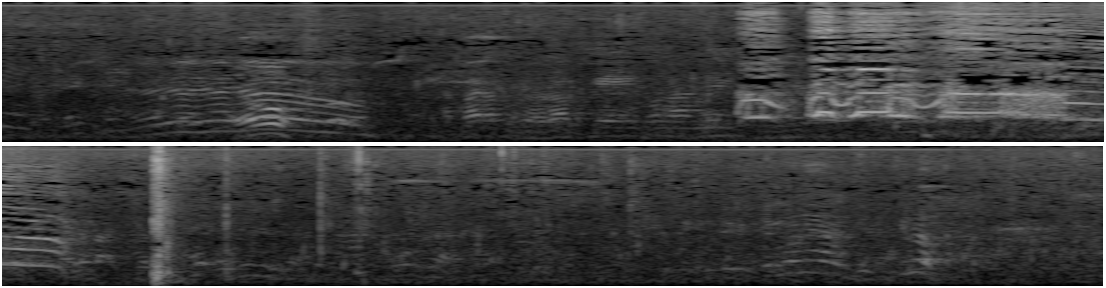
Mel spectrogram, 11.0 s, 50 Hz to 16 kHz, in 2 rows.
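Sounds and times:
rooster crowing: 0:03.7 - 0:06.0.

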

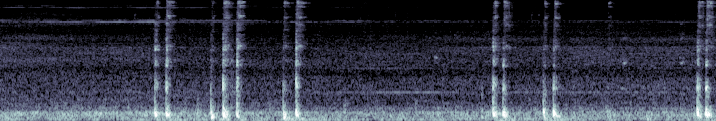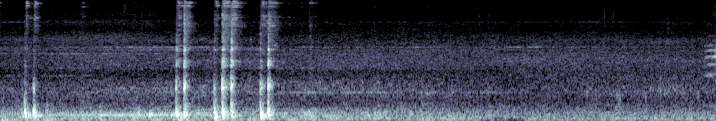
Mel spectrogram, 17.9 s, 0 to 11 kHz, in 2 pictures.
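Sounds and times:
tram wheels clacking over crossing: 0:01.9 - 0:04.2, 0:05.4 - 0:13.1.

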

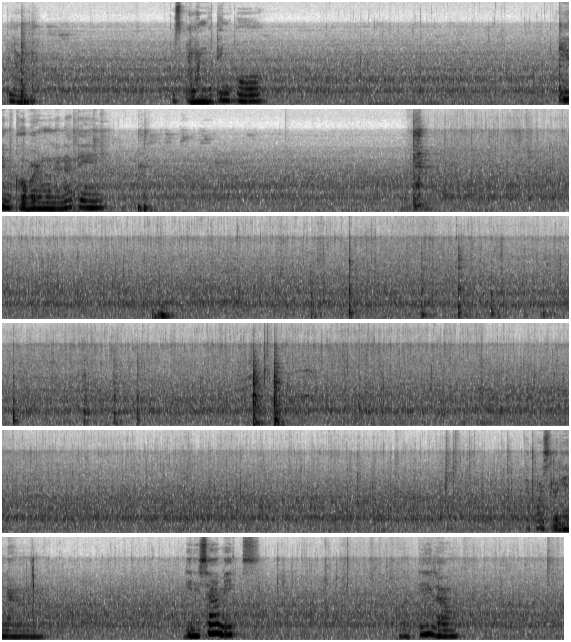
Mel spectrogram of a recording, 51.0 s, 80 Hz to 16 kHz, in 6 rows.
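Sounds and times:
squash sizzling in pan: 0:00.0 - 0:11.6, 0:14.6 - 0:50.9
wooden spatula knocking pan: 0:23.2 - 0:25.9, 0:29.2 - 0:29.8.

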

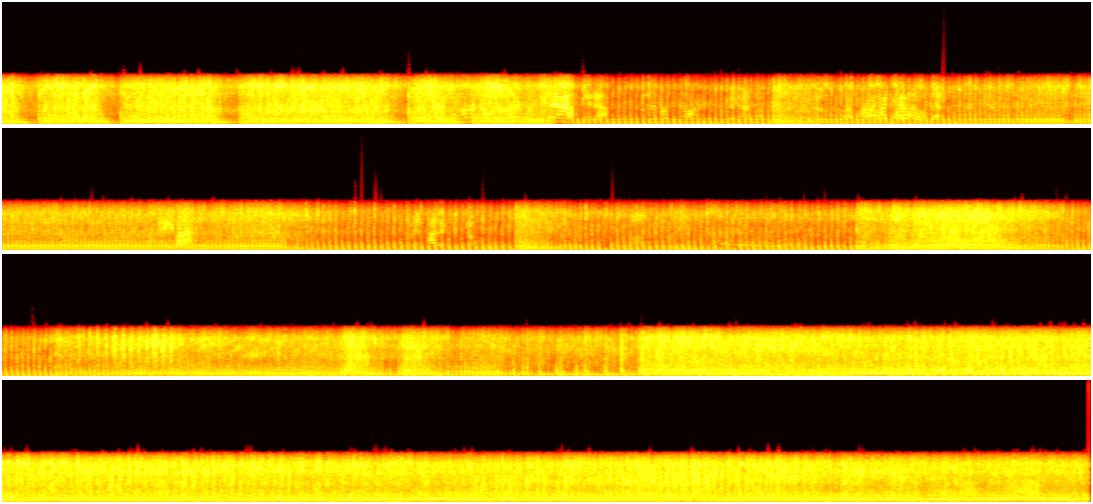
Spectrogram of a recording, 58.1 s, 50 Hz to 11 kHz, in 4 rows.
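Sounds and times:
quad bike engine revving: 0:00.0 - 0:58.0.

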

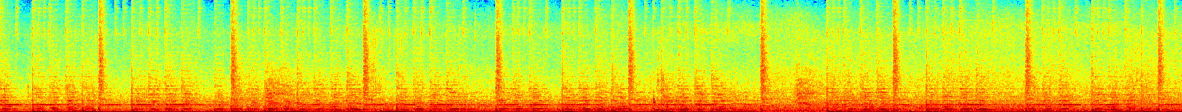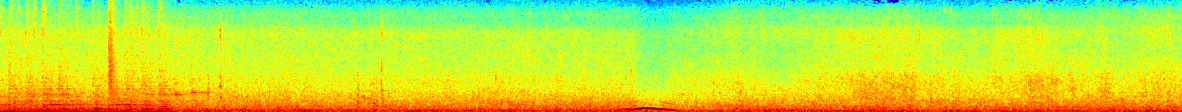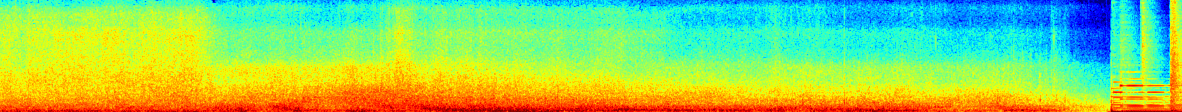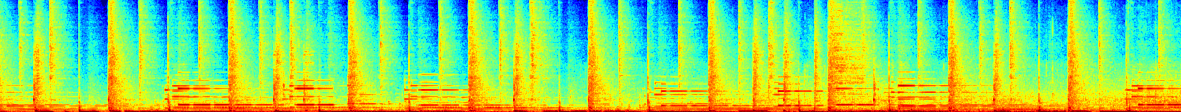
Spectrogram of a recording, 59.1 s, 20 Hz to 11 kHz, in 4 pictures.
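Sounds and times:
whitewater rapids roaring: 0:00.0 - 0:43.3.

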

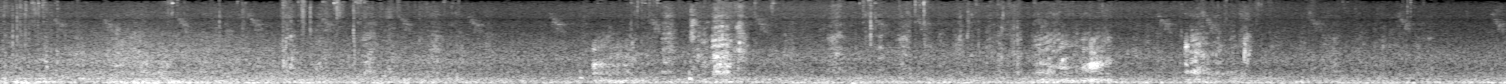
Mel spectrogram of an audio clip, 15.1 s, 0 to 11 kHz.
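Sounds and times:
dogs wrestling: 0:00.0 - 0:14.6
dogs short vocal bursts: 0:05.8 - 0:13.9.

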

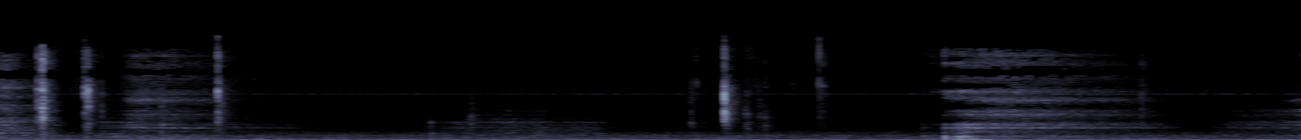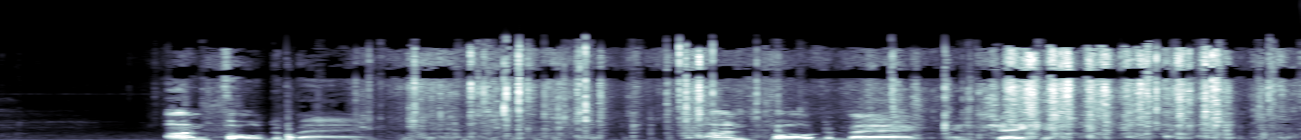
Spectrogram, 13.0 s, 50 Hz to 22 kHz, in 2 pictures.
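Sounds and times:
low hum: 0:00.0 - 0:10.0
person sighing: 0:04.6 - 0:05.7.

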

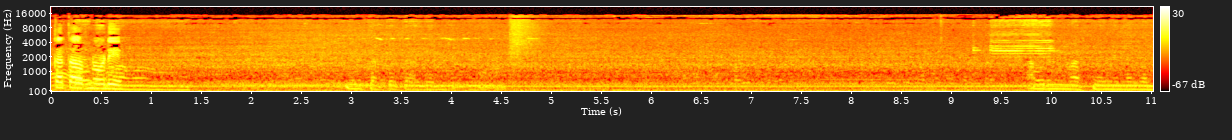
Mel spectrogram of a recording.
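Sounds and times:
car cabin engine and road rumble: 0:00.0 - 0:11.0.

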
